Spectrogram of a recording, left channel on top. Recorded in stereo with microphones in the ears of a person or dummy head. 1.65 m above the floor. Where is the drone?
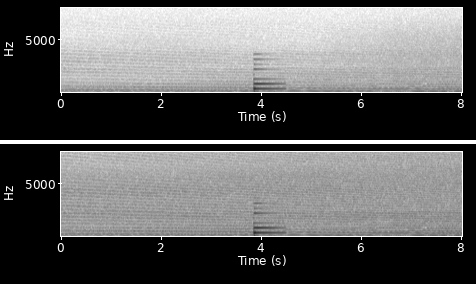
65° right (ahead or behind); by 8.0 s 70° right (ahead or behind).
